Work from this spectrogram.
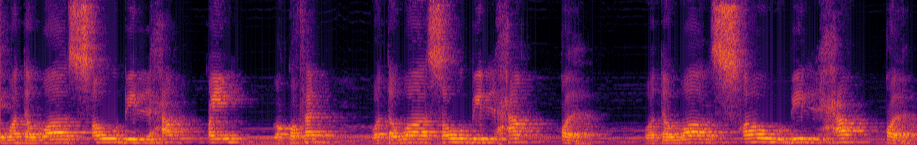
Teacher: तो अब यहाँ पर जो कलकला होगा कलकला अकबर होगा, यानी सबसे बड़ा वाला कलकला होगा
